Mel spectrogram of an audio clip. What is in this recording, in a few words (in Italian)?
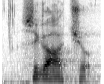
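"segaccio", vocabolario dialettale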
